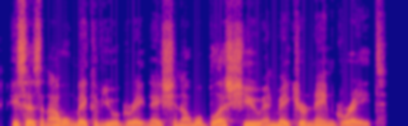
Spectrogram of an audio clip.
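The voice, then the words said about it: Voice sounds rough and strained. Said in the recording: “my voice sounds terrible”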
